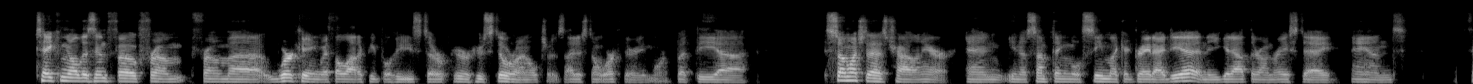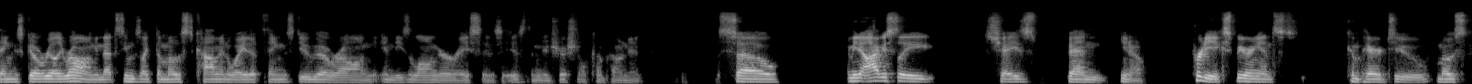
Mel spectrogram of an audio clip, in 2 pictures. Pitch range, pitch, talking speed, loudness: 110-135 Hz, 120 Hz, 195 wpm, -22 LUFS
